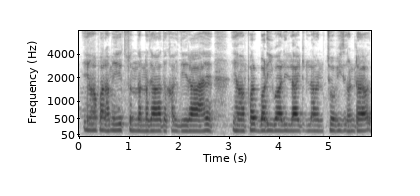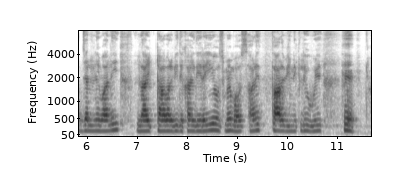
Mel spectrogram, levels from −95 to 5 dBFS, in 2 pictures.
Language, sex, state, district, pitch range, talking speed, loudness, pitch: Hindi, male, Chhattisgarh, Bilaspur, 155-165 Hz, 180 wpm, -22 LUFS, 160 Hz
